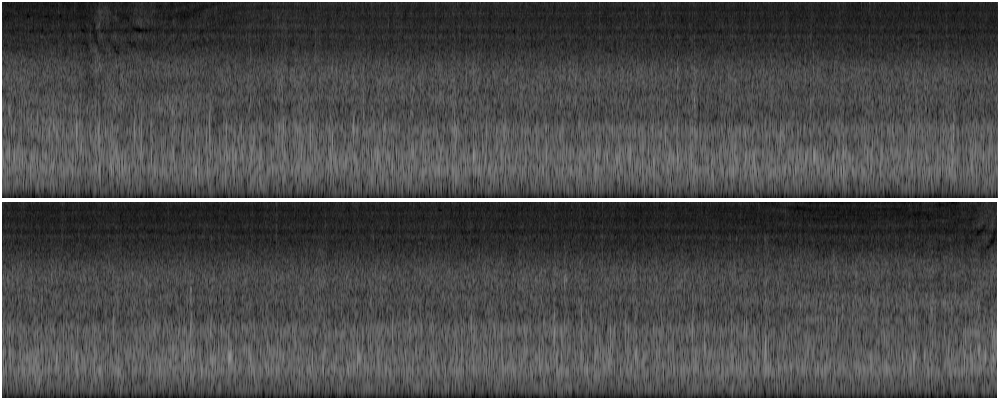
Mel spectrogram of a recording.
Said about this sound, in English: Enjoy the raindrops.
